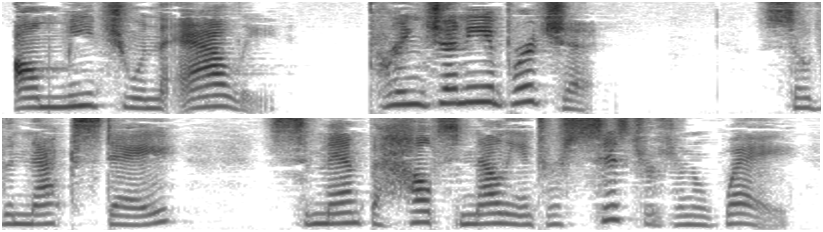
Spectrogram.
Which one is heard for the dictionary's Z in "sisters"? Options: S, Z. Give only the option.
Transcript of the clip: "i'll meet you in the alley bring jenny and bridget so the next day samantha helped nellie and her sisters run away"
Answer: Z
